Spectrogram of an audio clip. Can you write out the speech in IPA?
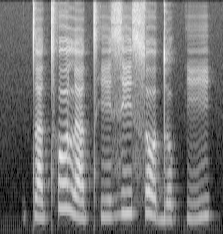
t a˨ tʰ ɔ˦ l a˨ tʰ i˨ z i˦ s ɔ˦˨ d o˨ k i˨˦

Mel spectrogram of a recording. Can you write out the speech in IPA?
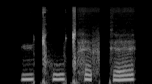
y ǀʰ u ǀʰ ɛ f k ɛ

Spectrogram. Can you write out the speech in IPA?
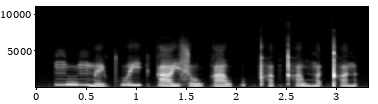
ŋ uː˥ ŋ m e˨˩ j kʷʰ e˥ j | k aː˧ j s o˨˧ w k aː˨ w kʷ ɪ˥ k̚ pʰ ɐ˨˥ k̚ t̪ʰ ɐ˧ w ŋ ɐ˨˥ t̚ kʰ ɐ˧ n

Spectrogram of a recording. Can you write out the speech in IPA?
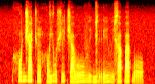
h o˦ d͡ʒ a˦ t͡ʃ ũ˨ h o˨ j u˦˨ ʃ i˦ t͡ʃ a˨ β uː˦ v i˦˨ ɡ i˨ r iː˦ β i˨ ɣ a˦ p a˦ ɓ o˨

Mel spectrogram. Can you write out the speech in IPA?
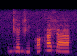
d͡ʒ ɛ˧ d͡ʒ i˨ h ɔ˨˦ h a˦ ʃ a˧

